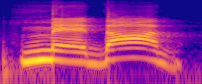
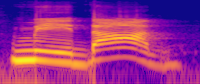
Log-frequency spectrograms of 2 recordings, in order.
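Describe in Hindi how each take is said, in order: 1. पहला स्वर 'ai' की आवाज़ है। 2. पहला स्वर एक सादा 'e' की आवाज़ है। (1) "म में ऐ की मात्रा मई" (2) "म में ए की मात्रा में"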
